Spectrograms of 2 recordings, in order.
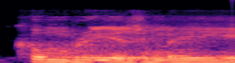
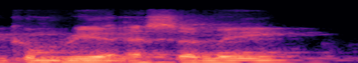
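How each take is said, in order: First: The ending is said as the words 'is me'. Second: The ending is said as the letters S-M-E. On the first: "It could be Cumbria is me" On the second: "it could be Cumbria S M E"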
